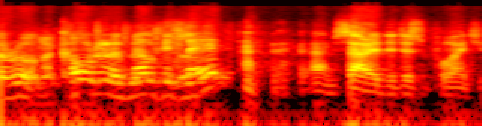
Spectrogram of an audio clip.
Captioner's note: chuckles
